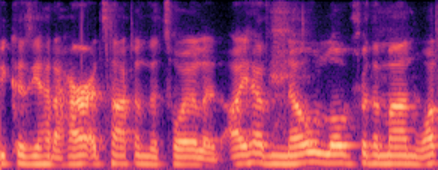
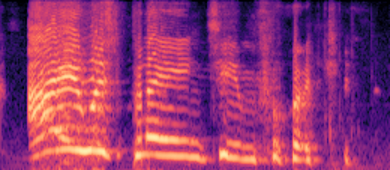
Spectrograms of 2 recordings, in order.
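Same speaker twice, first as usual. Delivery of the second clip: high-pitched, long, drawn-out scream; 11 semitones higher, 6 dB louder than usual. Retelling a friend cutting in: imitating Donald Trump, screaming. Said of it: "sounds like a room full of Trump clones".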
